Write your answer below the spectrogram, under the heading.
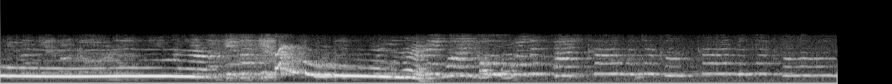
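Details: Dog singing along to Christmas music with a long steady howl that breaks into sliding, wavering notes midway, then settles into a lower sustained wail before stopping abruptly.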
